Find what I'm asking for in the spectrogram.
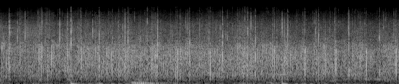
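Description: A concert audience at a band's New Year's show claps loudly together, a dense, continuous burst of applause from a crowd filling the room.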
